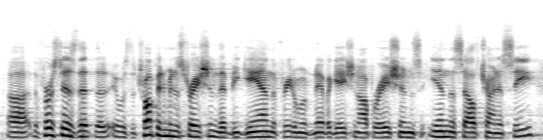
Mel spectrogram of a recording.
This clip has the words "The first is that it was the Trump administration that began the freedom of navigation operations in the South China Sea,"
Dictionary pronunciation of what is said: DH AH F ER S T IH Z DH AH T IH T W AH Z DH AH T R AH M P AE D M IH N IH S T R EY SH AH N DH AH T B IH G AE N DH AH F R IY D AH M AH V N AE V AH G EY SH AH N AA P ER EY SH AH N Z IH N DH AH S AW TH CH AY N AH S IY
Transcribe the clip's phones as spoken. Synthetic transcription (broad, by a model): DH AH F ER S T IH Z DH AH T IH T W AH Z DH AH T R AH M P AE D M IH N IH S T R EY SH AH N DH AH T B IH G AE N DH AH F R IY D AH M AH V N AE V AH G EY SH AH N AA P ER EY SH AH N Z IH N DH AH S AW TH CH AY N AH S IY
